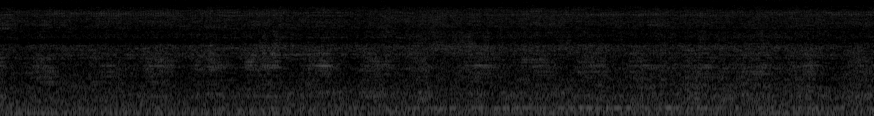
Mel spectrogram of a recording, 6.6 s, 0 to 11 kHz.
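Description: HO-scale brass F7 A-B diesel model running along the track, its motor and gears making a faint, steady hum with light rhythmic wheel noise.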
